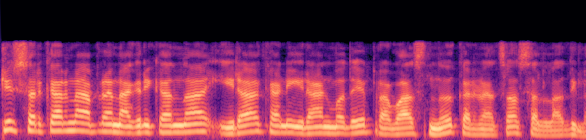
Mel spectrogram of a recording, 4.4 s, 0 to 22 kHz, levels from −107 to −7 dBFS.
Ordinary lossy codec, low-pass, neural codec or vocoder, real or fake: none; 7.2 kHz; codec, 24 kHz, 6 kbps, HILCodec; fake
